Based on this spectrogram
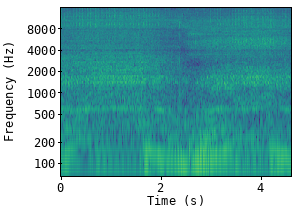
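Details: Honda Civic EU8 with D16V1 converted to D16Y8 intake, engine running: steady sharp hiss riding high above the idle, rising slightly with revs; classic vacuum leak not yet located.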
